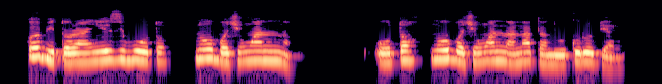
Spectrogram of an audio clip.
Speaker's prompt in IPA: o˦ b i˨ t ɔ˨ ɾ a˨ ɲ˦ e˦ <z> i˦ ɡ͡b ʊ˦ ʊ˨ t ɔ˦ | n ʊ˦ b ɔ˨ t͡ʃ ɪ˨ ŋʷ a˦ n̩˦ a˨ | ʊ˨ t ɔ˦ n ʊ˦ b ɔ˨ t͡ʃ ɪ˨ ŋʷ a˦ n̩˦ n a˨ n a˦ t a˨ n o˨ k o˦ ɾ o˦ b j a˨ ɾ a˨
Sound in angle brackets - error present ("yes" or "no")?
no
